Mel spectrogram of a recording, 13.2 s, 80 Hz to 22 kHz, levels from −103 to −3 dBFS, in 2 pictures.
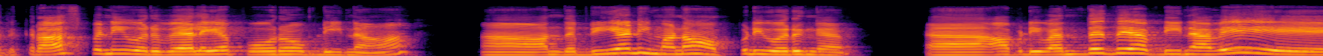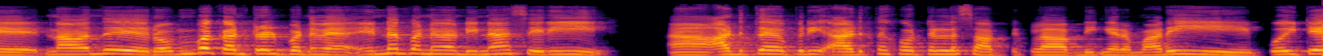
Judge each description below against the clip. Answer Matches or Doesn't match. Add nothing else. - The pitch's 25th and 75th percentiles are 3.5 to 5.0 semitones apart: Doesn't match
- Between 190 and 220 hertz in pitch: Doesn't match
